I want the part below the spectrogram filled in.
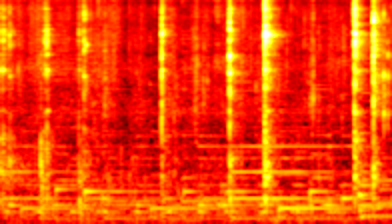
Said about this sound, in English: Just mix it nicely.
